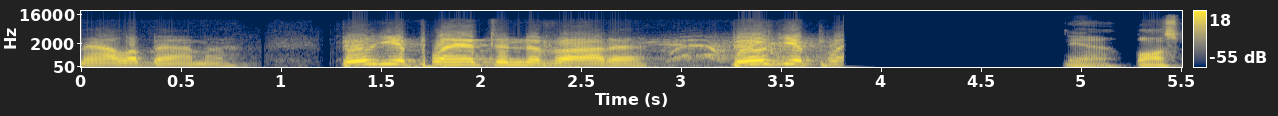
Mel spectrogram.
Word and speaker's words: Nevada: He goes, FYI, Mark Elias agrees with Ash on how to pronounce. What? You go ahead and say it. You can say it. Nevada.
